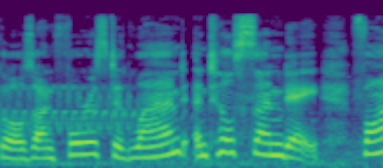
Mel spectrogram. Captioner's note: siren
